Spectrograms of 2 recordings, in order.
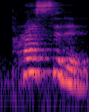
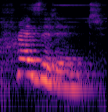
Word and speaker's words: precedent: is the term precedent now precedent not President P re CED II and to precedent the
